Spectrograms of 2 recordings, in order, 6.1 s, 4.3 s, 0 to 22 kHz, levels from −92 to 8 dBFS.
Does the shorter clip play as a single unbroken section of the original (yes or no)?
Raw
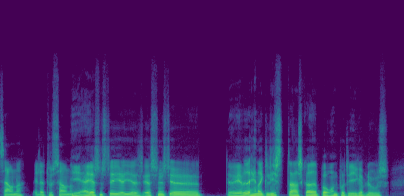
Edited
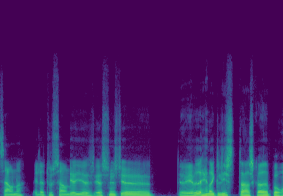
no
